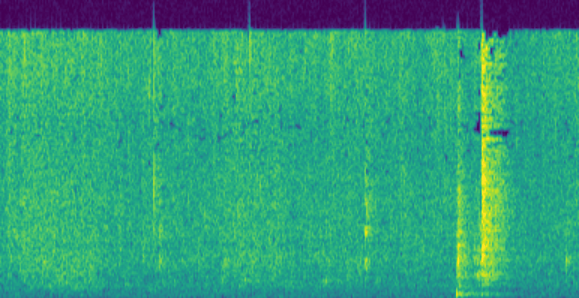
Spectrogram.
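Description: Steady rain falling on a wet paved courtyard, with a few faint clicks and one sudden loud clatter about four and a half seconds in.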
